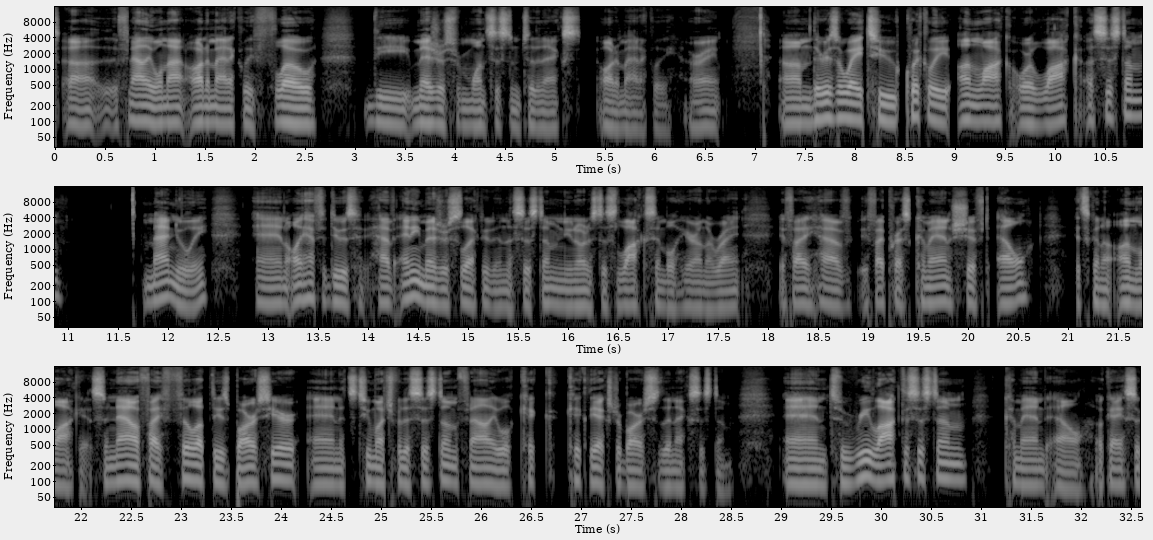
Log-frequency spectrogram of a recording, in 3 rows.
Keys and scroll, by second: 20.3 shift+super+l, 31.5 super+l.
